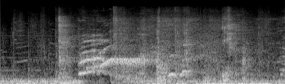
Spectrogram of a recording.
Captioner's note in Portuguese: Gritos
